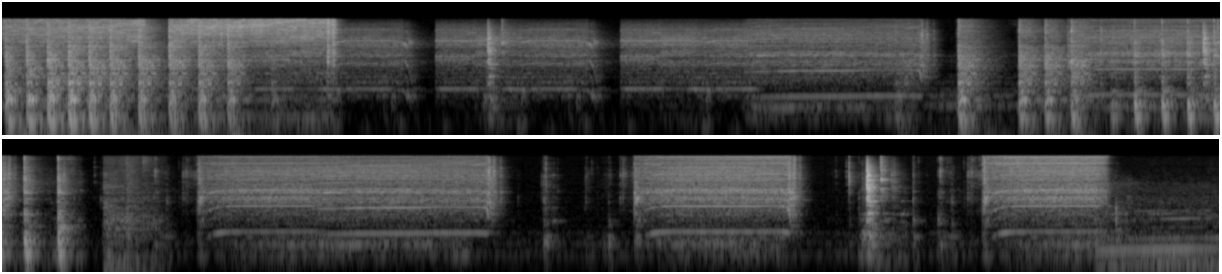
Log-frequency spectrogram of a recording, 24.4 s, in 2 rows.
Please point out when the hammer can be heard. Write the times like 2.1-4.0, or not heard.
0.0-2.8, 8.9-13.8.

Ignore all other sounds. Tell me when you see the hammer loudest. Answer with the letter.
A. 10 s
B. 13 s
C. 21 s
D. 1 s
D.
